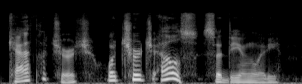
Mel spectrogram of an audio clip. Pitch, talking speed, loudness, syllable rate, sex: 135 Hz, 200 wpm, -19 LUFS, 5.8 syllables/s, male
